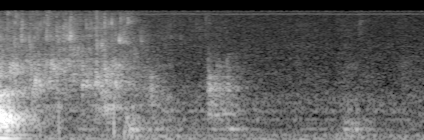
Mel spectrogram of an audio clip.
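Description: Water running from a gas boiler's pressure-relief drain valve into a small ladle as the boiler circuit's pressure is let off; faint, fading over the first second and a half.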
